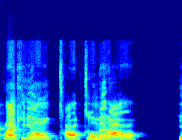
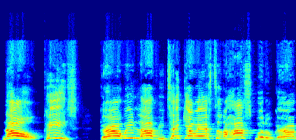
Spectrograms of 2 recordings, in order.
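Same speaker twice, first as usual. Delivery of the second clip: sarcastic loud cheer; 4 semitones higher, 5 dB louder than usual. Retold or imitated.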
